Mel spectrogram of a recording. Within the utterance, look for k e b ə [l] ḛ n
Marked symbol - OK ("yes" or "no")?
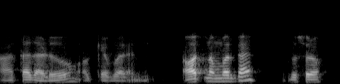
no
